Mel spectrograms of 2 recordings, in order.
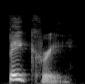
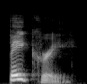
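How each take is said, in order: First: The middle sound is dropped. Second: The middle sound is dropped.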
